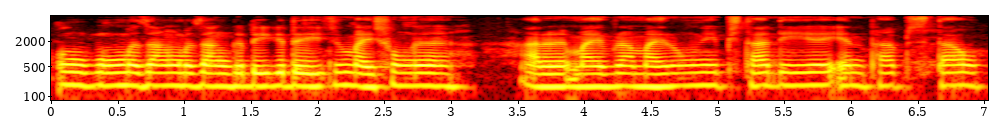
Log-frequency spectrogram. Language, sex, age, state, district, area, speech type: Bodo, female, 30-45, Assam, Udalguri, urban, spontaneous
